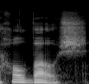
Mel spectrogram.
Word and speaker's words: Holbox: And that restaurant is a Holbox. And that will be the official pronunciation of this restaurant.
